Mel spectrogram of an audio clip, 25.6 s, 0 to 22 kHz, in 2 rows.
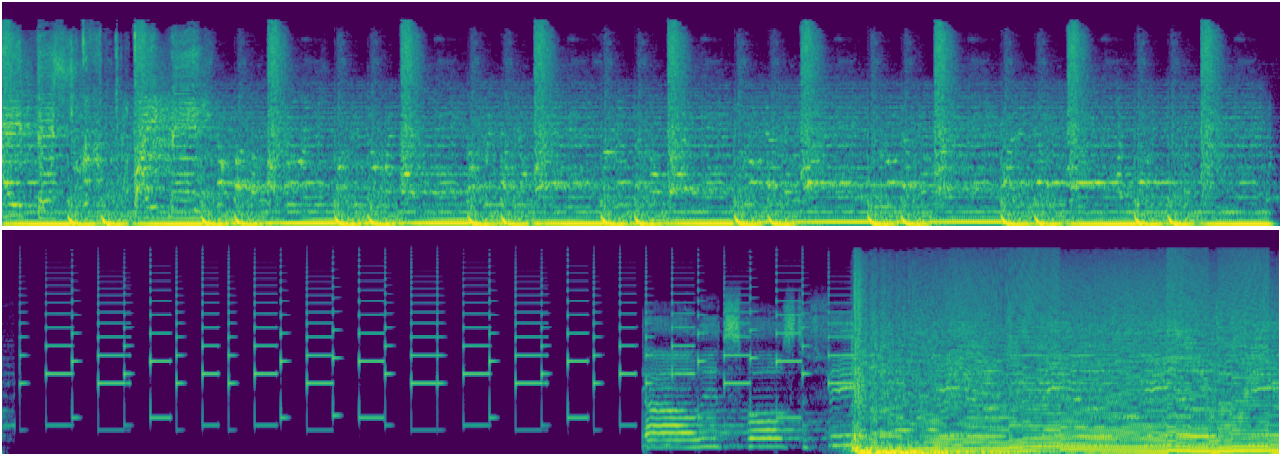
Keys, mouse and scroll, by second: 5.6 Left, 6.2 Left, 11.5 shift+click, 12.1 scroll down 3.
